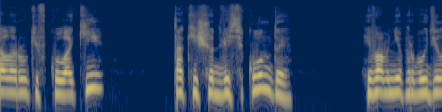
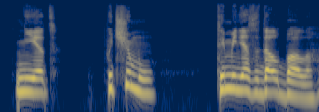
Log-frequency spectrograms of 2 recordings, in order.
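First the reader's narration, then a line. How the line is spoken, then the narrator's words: Snapping retort. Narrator (Russian): огрызнулся он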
